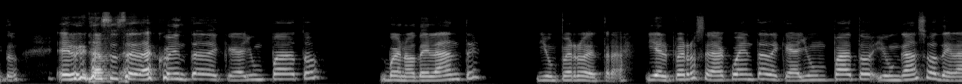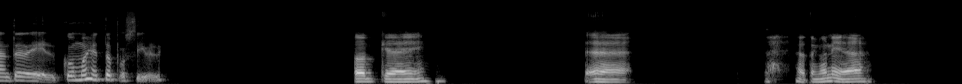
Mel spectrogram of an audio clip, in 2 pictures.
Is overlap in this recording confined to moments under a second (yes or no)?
yes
